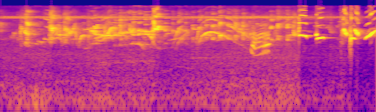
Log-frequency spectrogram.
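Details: Oriental magpie-robin singing to provoke a fight: soft scratchy warbling for several seconds, followed by a few loud, sharp whistled notes in quick bursts near the end.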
